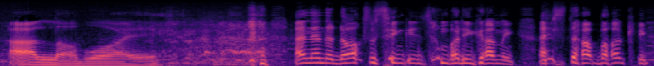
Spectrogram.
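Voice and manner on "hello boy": low, drawn-out mimicked greeting; dream talk. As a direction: murmur it slowly like a parrot asleep. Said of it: "they talk in a dream".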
